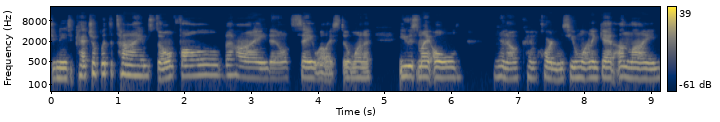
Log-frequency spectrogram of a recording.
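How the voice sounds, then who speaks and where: A woman with a plain, everyday voice talks at a fairly slow pace and a fairly low pitch, her intonation fairly even, in a dry, close sound with no echo. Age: 60s. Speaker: seminary graduate. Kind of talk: interview.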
